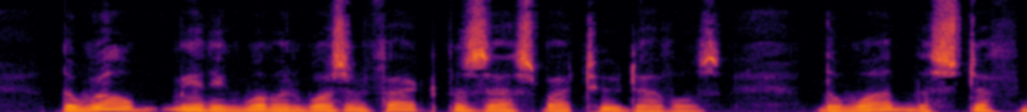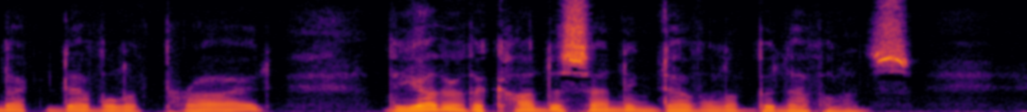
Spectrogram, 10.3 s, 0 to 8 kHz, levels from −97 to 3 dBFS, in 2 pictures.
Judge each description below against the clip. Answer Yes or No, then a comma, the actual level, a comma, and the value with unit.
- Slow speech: No, average, 150 wpm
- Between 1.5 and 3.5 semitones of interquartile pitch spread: Yes, narrow, 2.6 semitones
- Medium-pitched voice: Yes, medium, 150 Hz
